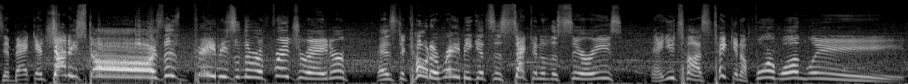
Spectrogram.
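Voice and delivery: very high, loud goal shout; goal call shout. Real, not acted. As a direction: explode on the goal. Goal call in hockey broadcast.

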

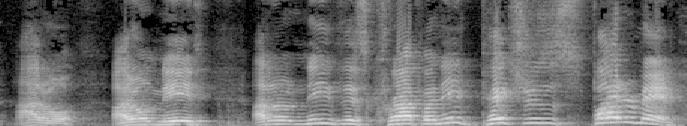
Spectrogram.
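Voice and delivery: high, building angry yell; hammed-up boss blowing his top; J. Jonah Jameson. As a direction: rant that climbs to a full shout. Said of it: "Jonah Jameson yelling at drummers".

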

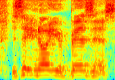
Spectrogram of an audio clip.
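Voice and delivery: snapping back. Retold or imitated. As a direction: tell the nosy stranger to back off. Stranger snaps at narrator.

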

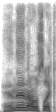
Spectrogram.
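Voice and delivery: normal talking voice

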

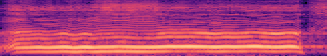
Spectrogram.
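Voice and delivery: high, loud strangled moan; scared moan. Shown as a demonstration. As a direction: moan in real terror. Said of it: "more like a moan".

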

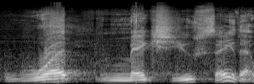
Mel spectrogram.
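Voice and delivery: very slow, drawn-out "What makes you say that?"; slow probing question. Retold or imitated. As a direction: stretch each word out, asking his son. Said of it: "so I'm like".

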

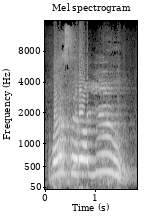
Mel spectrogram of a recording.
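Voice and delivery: long, high, loud cry of joy; joyful outburst. Acted. Preacher voices Elizabeth filled with joy, shouting it out. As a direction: blurt it out, stretched and bursting with joy. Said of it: "she blurted out".

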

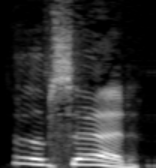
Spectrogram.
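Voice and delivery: mockingly wallow in being sad; mock self-pity.

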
